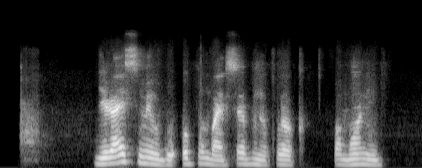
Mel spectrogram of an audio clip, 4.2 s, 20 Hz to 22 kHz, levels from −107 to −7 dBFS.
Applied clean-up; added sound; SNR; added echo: none; none; none; none.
